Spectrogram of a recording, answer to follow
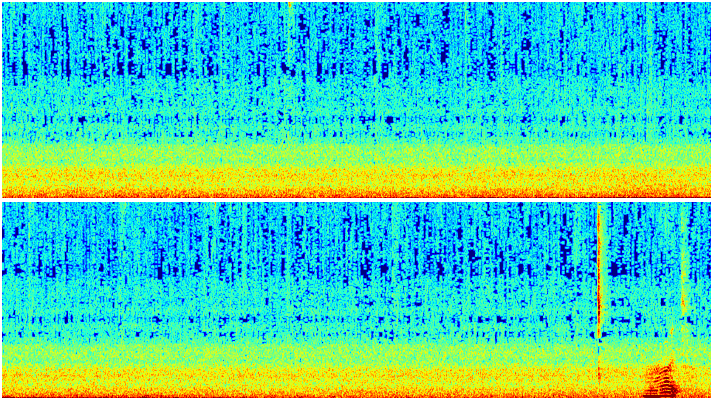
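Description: Steady room noise with a low rumble that grows louder for a few seconds midway, and a single sharp click near the end.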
